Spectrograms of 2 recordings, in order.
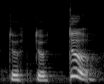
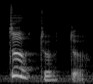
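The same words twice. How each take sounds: First: The stress is on the last syllable. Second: The stress is on the first syllable. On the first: "three syllable sound with a stress on the last one" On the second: "with a stress on the first one"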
